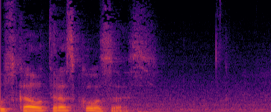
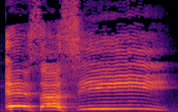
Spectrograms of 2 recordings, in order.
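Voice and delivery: even higher, slow shouted correction; rabbi shouting; much slower than usual. Acted. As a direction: yell out how it should be done. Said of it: "Y empezó a gritar". (el rabino grita cómo se hace, muy agudo y lento)

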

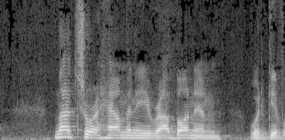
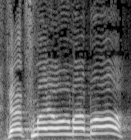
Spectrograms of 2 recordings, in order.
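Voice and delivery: "my Olam Haba" leaping high; gleeful claim; 12 semitones higher than usual. Acted. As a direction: crow over your windfall. Butcher claiming his prize.

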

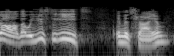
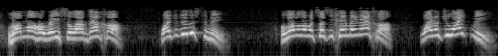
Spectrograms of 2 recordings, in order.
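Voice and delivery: high-pitched, pleading acted complaint; anguished protest; 8 semitones higher than usual. Moshe protesting to Hashem, anguished and high. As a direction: plead in an aggrieved, raised pitch.

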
